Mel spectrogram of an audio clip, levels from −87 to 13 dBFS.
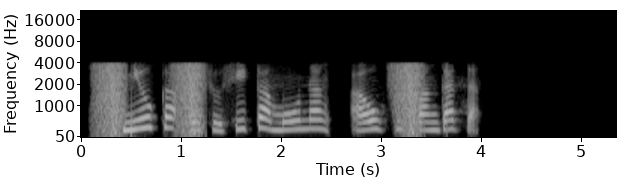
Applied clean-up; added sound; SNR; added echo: neural mask model Resemble Enhance denoiser.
